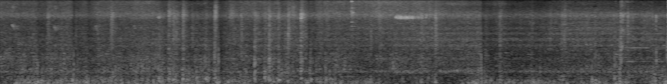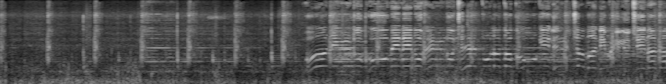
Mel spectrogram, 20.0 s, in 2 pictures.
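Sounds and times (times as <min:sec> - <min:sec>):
rail clicks and clatter: 0:00.0 - 0:20.0
train wheels rumbling on track: 0:00.0 - 0:20.0.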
